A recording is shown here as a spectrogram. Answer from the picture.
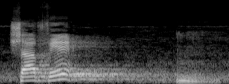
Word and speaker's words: Syafi': Syafi'. Ini kakek kau ada ya, nama Syafi'. Ya, kakek yang berdua ni. Syafi', jangan baca sapi lain. Syafi', ya.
